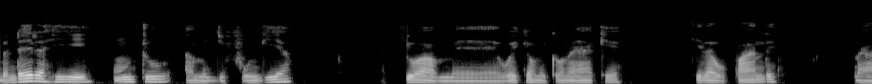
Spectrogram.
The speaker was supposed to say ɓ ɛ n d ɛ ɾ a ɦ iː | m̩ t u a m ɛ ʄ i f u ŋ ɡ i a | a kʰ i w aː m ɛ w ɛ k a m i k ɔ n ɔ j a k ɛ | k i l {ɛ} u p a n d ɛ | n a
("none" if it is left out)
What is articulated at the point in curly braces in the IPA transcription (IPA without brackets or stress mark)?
a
